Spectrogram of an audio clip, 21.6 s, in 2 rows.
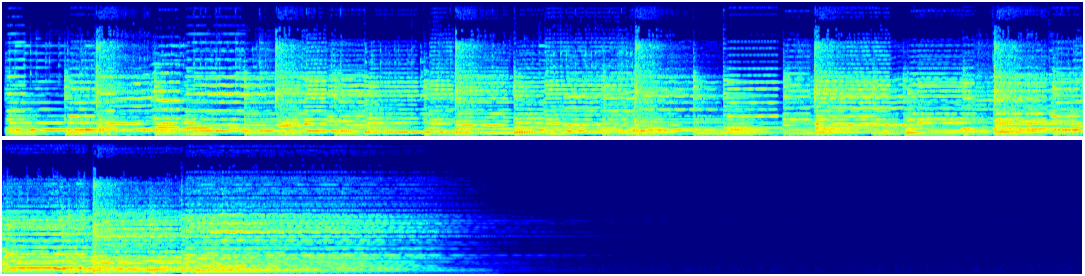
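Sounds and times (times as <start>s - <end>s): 
retro dance music: 0.0s - 15.2s.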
